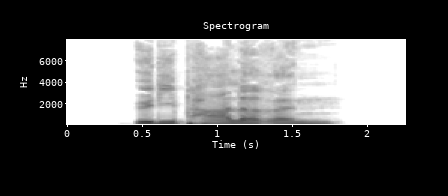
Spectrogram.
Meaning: inflection of ödipal: 1. strong genitive masculine/neuter singular comparative degree 2. weak/mixed genitive/dative all-gender singular comparative degree
- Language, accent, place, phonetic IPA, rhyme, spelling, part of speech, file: German, Germany, Berlin, [ødiˈpaːləʁən], -aːləʁən, ödipaleren, adjective, De-ödipaleren.ogg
